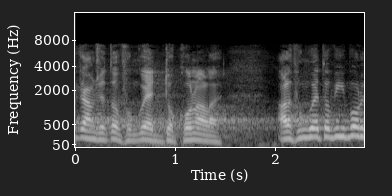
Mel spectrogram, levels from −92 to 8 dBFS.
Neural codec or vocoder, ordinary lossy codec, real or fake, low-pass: none; MP3, 64 kbps; real; 7.2 kHz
